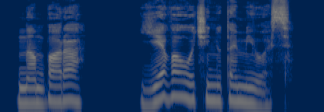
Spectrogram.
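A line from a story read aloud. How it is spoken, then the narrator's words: Deep chest bass. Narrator (Russian): прорезает тихую мелодию своим грудным басом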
